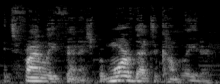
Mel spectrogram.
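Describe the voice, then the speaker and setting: A man's voice: mid-range voice, very animated, fast talker, fairly bright tone, distant mic, faint music behind. A man, an author, reading his children's storybook aloud to young listeners.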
